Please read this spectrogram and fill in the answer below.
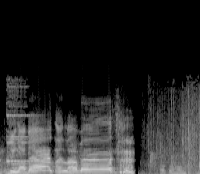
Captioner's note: chuckles; applause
